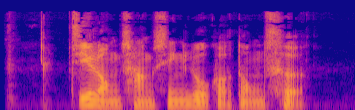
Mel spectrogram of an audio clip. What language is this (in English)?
Chinese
